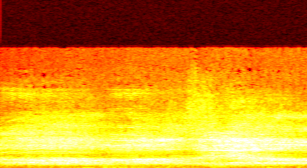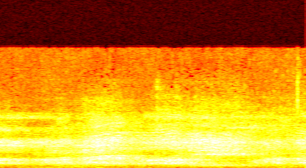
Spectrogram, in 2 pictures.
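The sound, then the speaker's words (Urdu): A large crowd at a religious majlis loudly chanting the salawat slogan in unison, a dense, roaring wash of many voices that holds steady and loud for all six seconds. “بر حبیب خدا ختم الانبیاء آواز بلند نعرہ صلوات۔”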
